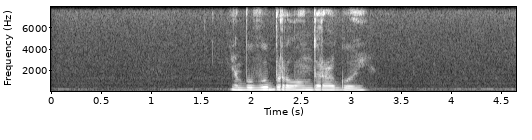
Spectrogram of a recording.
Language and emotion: Russian, neutral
